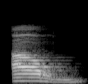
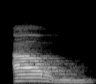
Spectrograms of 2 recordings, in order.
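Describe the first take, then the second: First: The final vowel is cut short to a trace. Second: The final vowel is cut short to a trace.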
